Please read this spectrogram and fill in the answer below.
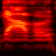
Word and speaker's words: Gavv: work best for for gav or gav gavu I gotta start pronouncing it gavu technically I gota start getting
